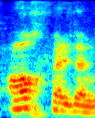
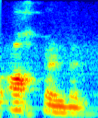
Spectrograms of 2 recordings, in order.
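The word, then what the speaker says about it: Hochfelden: when you are Zan because they pronounce the CH as an R so it's or felden if you go there they'll tell you Oren but it spes Elden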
